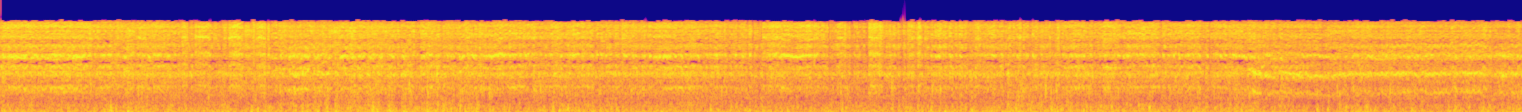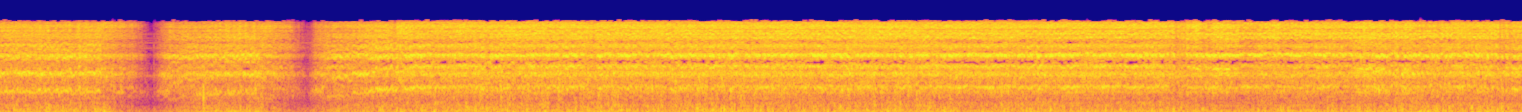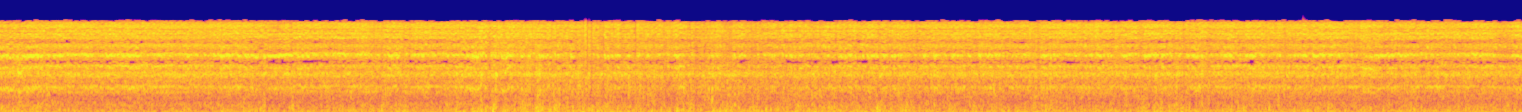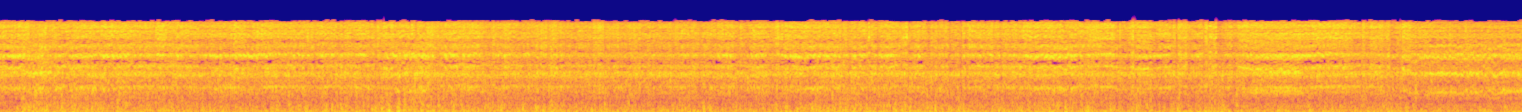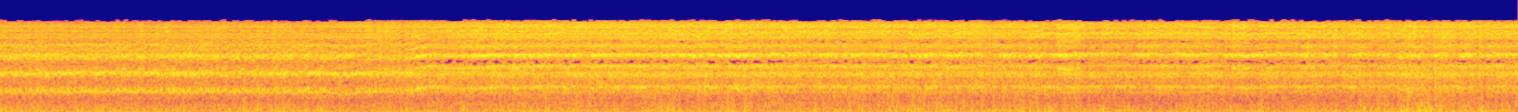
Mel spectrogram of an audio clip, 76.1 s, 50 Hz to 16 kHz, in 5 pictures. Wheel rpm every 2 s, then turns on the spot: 220, 230, 220, 230, 230, 230, 200, 160, 100, 130, 230, 230, 230, 230, 220, 220, 230, 230, 230, 230, 230, 230, 230, 220, 230, 230, 230, 230, 230, 220, 180, 160, 190, 230, 230, 230, 230, 230.
none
